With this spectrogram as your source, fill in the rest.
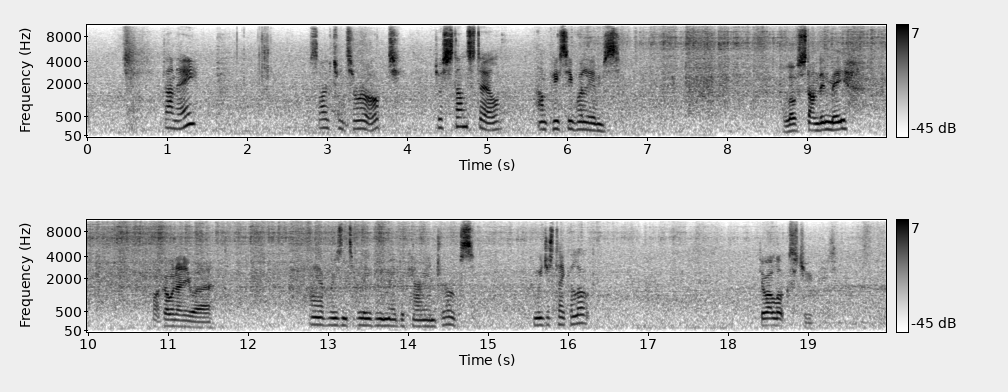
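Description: A woman speaks calmly and firmly nearby.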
